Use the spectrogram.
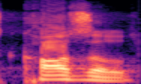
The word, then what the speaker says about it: causal: we have casual markers now what are casual markers these are discourse markers that show cause and effect okay uh causal yes causal sorry not casual very or take my words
